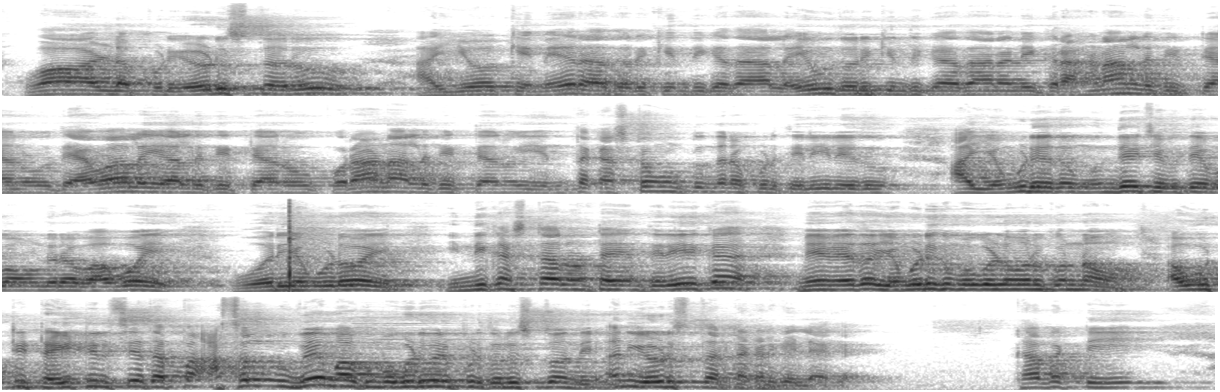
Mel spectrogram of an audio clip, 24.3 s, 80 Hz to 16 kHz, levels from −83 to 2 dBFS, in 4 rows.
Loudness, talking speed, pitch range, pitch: -21 LUFS, 135 wpm, 145-185 Hz, 165 Hz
